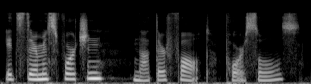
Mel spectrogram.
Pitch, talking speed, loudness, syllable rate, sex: 220 Hz, 155 wpm, -19 LUFS, 4.3 syllables/s, female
